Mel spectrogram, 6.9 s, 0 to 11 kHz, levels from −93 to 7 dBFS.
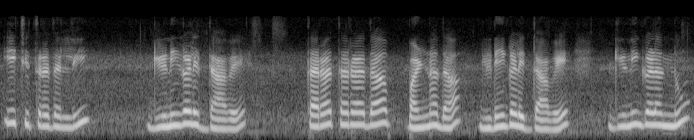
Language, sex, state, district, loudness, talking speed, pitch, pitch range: Kannada, female, Karnataka, Koppal, -17 LUFS, 60 wpm, 240 Hz, 210-265 Hz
